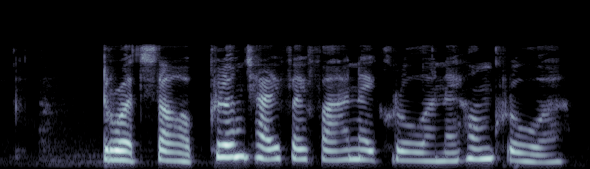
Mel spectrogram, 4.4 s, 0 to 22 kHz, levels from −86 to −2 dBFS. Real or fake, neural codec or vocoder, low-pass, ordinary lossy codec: real; none; 7.2 kHz; none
